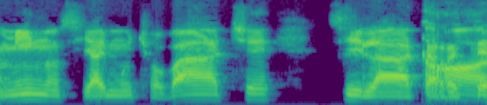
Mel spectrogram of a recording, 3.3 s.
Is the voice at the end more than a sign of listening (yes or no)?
no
